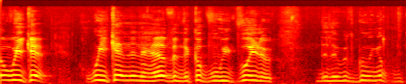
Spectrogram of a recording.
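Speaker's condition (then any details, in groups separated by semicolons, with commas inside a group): Spastic quadriplegia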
